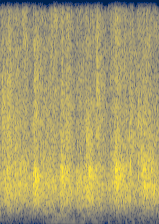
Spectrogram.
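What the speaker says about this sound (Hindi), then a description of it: "तालियां बजाइए।" Audience clapping for donors named at a religious gathering, a brief burst of steady, even applause throughout.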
